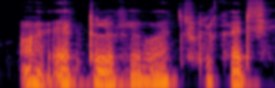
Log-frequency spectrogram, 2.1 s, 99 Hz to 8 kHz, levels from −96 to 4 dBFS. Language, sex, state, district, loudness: Bengali, male, West Bengal, Malda, -31 LUFS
